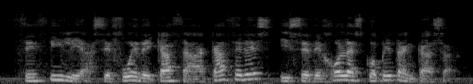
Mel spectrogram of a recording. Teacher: Yo la pronuncio distinguiendo el fonema Z del fonema S. No suena igual cuando digo caza que cuando digo casa. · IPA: /s/ y /θ/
